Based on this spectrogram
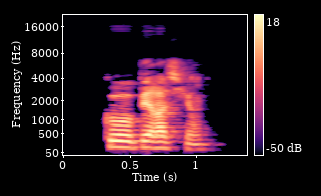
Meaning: obsolete spelling of coopération
- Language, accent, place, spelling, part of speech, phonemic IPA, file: French, France, Lyon, coöpération, noun, /kɔ.ɔ.pe.ʁa.sjɔ̃/, LL-Q150 (fra)-coöpération.wav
